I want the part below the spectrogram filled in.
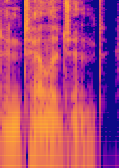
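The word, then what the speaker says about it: интеллигент: The Russian word intelligent, pronounced with the stress on the last syllable, does not translate directly into English.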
